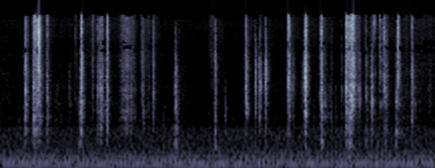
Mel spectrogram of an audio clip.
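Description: Irregular light clicks and taps from handling small plastic makeup items, a lip gloss tube and its applicator wand, over the steady low hum of the car.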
